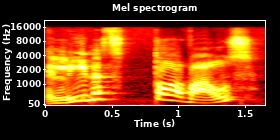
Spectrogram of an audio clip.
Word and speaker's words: Linus Torvalds: Linus Torvalds. That's the way he pronounces it. Linus Torvalds.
